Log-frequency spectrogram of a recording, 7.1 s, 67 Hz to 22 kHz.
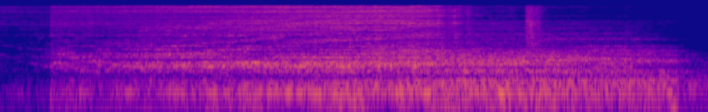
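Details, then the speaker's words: Household water supply after an under-slab leak repair, using a push-on 90° elbow on a 3/4-inch copper line: steady rush of water that stops cleanly with no banging; hot water lines to the bathrooms are pressurized, a healthy supply. "That sound of the water turning on and then going silent is a good sound, because that means that the hot water lines going back to the bathrooms are pressured up and the bathroom's water suppl"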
